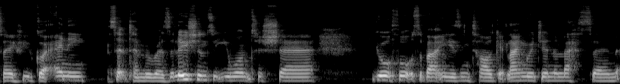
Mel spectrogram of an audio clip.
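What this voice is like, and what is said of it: Tired, fading hoarse voice. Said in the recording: “I've been rabbiting on for over half an hour and I'm losing my voice”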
